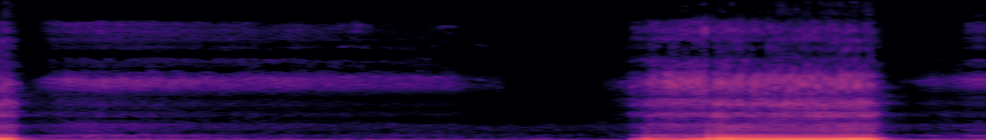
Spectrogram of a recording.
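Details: Five-month-old Cane Corso puppy in deep sleep: soft breathing for about three seconds, then one long, coarse, rattling snore.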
